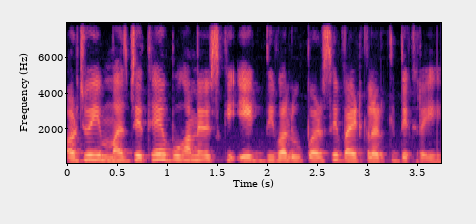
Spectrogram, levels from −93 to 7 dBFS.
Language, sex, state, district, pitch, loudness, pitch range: Hindi, female, Bihar, Jamui, 210 Hz, -16 LUFS, 200-230 Hz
